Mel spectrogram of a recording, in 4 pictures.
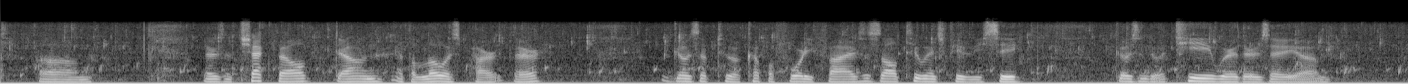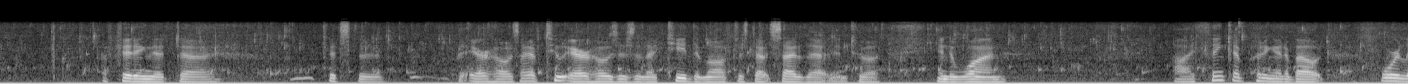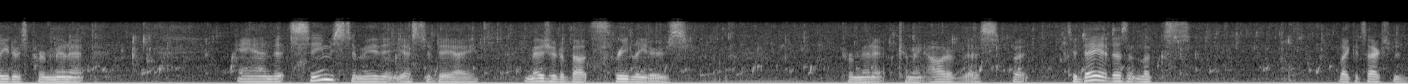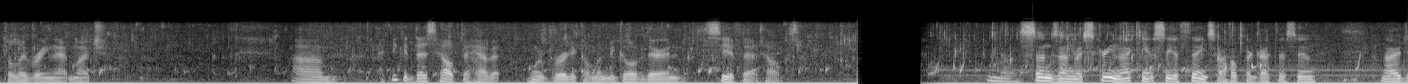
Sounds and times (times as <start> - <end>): Water tap, faucet: 0.0 - 50.9, 51.5 - 56.3
Water: 0.0 - 56.3.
